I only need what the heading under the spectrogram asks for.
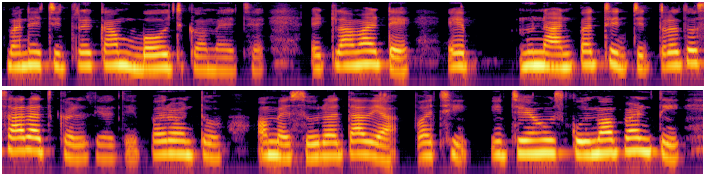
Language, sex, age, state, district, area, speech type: Gujarati, female, 18-30, Gujarat, Surat, rural, spontaneous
